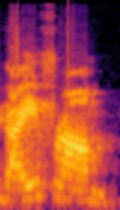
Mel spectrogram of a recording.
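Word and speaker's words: diaphragm: तो देखो ये वर्ड लिखा हुआ है ना वहां पे, इसको पढ़ते हैं डाइफ्राम। क्या बोलते हैं? डाइफ्राम। जी साइलेंट होता है, फ्रैगम नहीं पढ़ते, फ्रैगम नहीं है ये, डाइफ्राम है।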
